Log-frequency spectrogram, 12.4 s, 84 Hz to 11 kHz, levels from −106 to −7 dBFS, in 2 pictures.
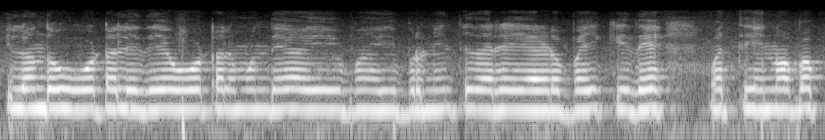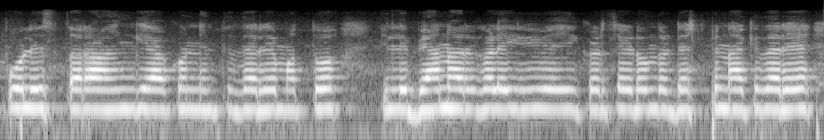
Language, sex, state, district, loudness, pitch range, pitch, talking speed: Kannada, female, Karnataka, Raichur, -15 LUFS, 240-245 Hz, 245 Hz, 125 wpm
